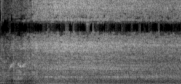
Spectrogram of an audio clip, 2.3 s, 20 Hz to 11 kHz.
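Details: Truck with 5.3L engine and bad starter (clicks, won't start), started by jumping the starter solenoid to positive: brief crank catches almost at once into a steady, deep idle; engine starts and runs.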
